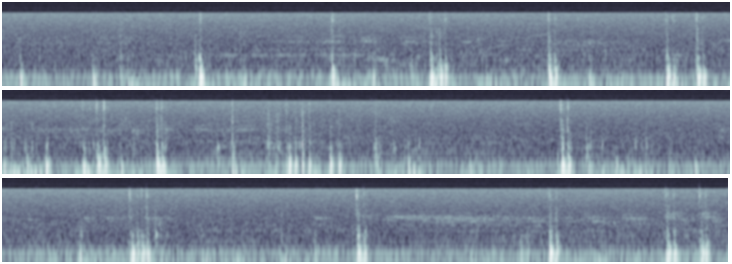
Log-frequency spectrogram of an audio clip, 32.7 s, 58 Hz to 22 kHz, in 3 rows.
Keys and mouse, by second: 15.3 ctrl+=, 19.4 click, 23.9 click, 27.3 click, 30.1 click.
